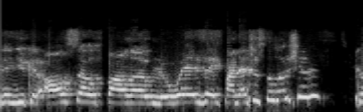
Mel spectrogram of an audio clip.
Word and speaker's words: Nweze: Is it Nweze? Nweze? Nweze, yeah, you got it. You got it. Nweze.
